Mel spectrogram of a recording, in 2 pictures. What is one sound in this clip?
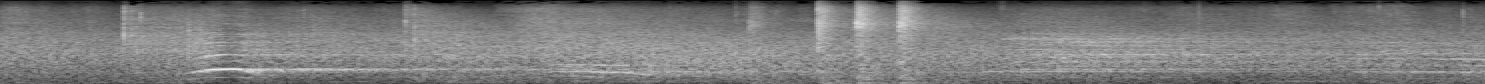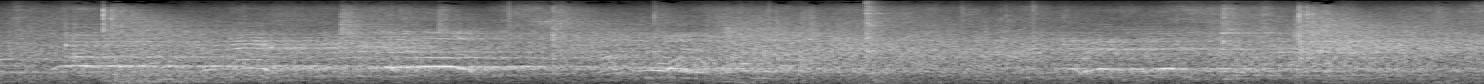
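Men shout to each other across an echoing rink.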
